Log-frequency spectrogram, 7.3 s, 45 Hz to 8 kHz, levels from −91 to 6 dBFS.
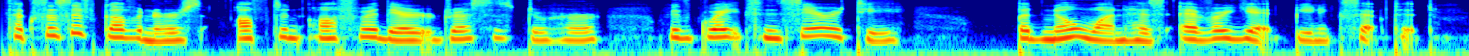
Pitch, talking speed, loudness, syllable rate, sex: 230 Hz, 155 wpm, -18 LUFS, 5.9 syllables/s, female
